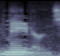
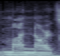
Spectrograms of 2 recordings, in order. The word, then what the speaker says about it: Menards: called goof rings really which I got at Maynard's Menards ma nards she said pronounced monards because you know I can't pronounce it correctly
